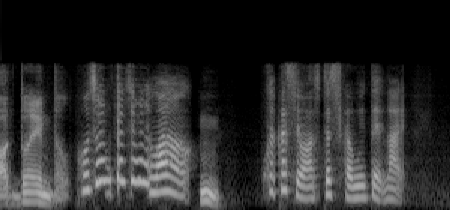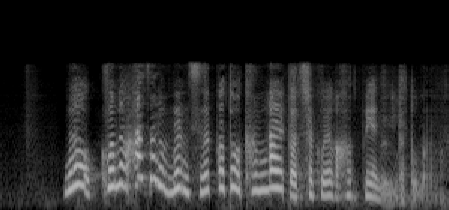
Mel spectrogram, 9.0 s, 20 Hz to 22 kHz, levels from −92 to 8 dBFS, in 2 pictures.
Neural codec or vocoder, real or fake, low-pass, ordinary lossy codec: codec, 16 kHz, 0.5 kbps, FreqCodec, larger model; fake; 7.2 kHz; AAC, 48 kbps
